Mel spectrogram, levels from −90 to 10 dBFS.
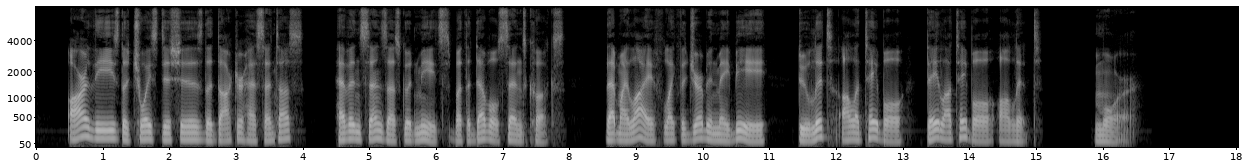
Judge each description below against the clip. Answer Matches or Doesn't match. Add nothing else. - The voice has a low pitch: Matches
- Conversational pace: Doesn't match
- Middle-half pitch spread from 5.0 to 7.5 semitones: Doesn't match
